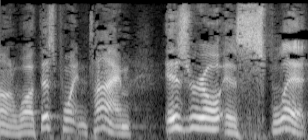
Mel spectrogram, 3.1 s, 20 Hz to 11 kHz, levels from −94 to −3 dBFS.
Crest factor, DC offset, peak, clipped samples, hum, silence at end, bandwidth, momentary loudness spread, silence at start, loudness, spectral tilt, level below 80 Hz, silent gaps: 18 dB; under 0.1%; -2 dBFS; under 0.1%; none; 0 s; 10.5 kHz; 13 LU; 0 s; -17 LUFS; -1 dB/octave; -56 dBFS; none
